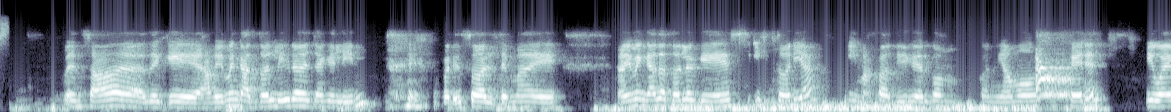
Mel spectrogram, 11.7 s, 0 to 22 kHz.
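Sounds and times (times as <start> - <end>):
speech: 0.0 - 11.7
laughter: 3.9 - 4.4
dog barking in loud sharp bursts: 10.4 - 10.8.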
